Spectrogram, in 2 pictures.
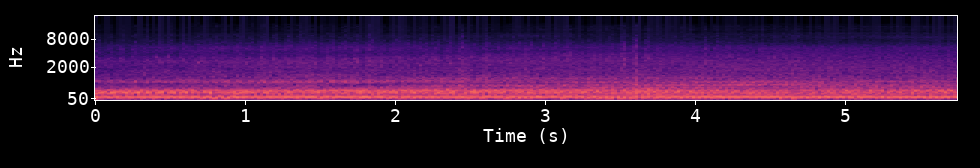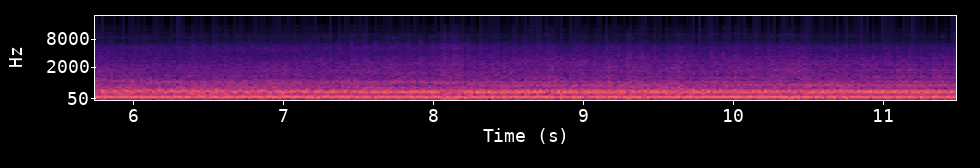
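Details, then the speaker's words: Barn-stored Chevrolet 327 V8, sitting since the early 90s, on a run stand with original mechanical fuel pump, idling with a faint uneven tick over the rumble; small exhaust leak plus suspected valve train noise, otherwise running well. "a little bit of an exhaust leak in here but uh I think it's more than that I think I am feeling a little hearing a little bit of valve train noise but for an engine that's been sitting since the early 90s in a barn I think runs pretty darn good"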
